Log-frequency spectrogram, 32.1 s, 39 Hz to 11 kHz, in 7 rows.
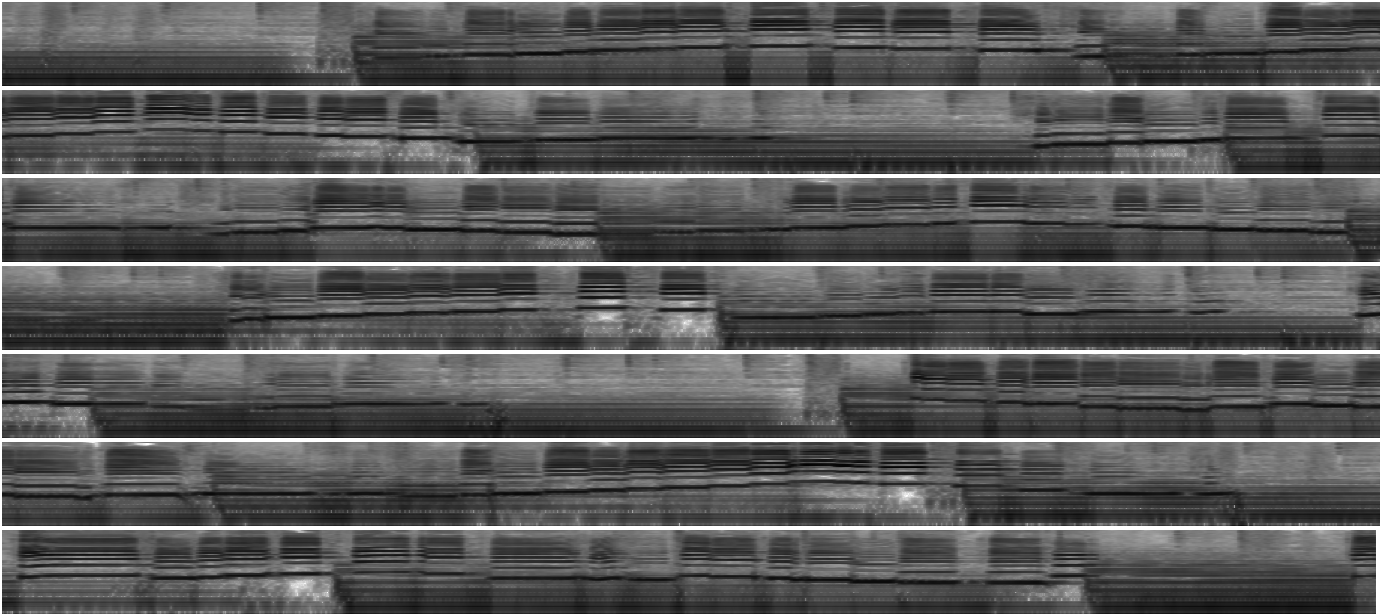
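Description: Saxophone running scales up and down over sustained backing chords that change about every two seconds: the mode that belongs to each diatonic chord of C major, such as Ionian over Cmaj7 and Dorian over Dm7.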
